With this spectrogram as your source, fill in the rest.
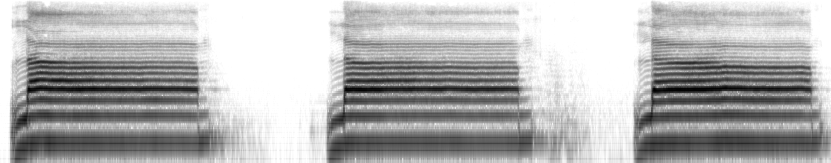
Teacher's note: জিহ্বার আগার কিনারা উপরে মাড়ির দাঁতের গোড়ার সাথে লাগাবো, লাগিয়ে চার এলিফ টানে উচ্চারণ করব।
